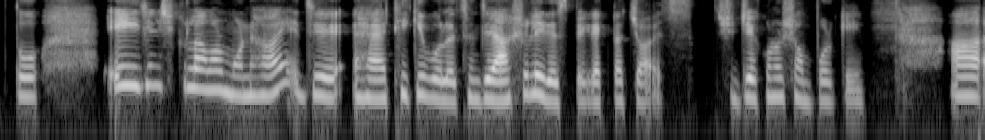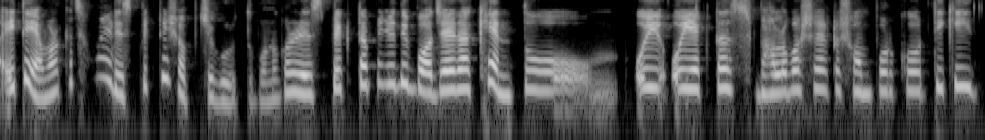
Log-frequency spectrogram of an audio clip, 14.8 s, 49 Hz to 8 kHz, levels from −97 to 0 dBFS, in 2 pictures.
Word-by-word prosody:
তো 240 - 0 0.7
এই 360 - +9
জিনিসগুলো 345 -2 0
আমার 305 0 -1
মনে 250 0 -4
হয় 270 +9 +1 0.2
যে 255 - +1 0.3
হ্যাঁ, 220 -1 +3
ঠিকই 260 -1 -2
বলেছেন 210 +1 -1
যে - - +5
আসলেই 260 +3 +2
respect 200 0 +2
একটা 210 - -8
choice - - 0 0.5
যেকোনো 235 +1 -1
সম্পর্কে। 205 - -10 0.8
আ - - +4 0.3
এটাই 430 - +3
আমার 260 +5 -4
কাছে 400 - -3
মনে 485 - -13
হয় 450 - -6
respect 340 +8 -3
টাই 475 -1 -3
সবচেয়ে 235 -3 -6
গুরুত্বপূর্ণ। 200 +1 -15
কারণ 280 0 -3
respect 320 +5 +2
টা - - -1
আপনি 385 - -12
যদি 385 +1 0
বজায় 300 +2 +5
রাখেন 320 +2 +2 0.2
তোম 300 -1 -6 0.4
ওই, 335 - +6 0.2
ওই, 320 - +5
একটা 330 - -3
স - - -1 0.2
ভালোবাসার 305 +4 -2
একটা 310 0 -11
সম্পর্ক 285 0 -7 0.2
টিকই 340 +1 -3
280 Hz, 175 wpm, -27 LUFS, 235-325 Hz, 0.8 s, এই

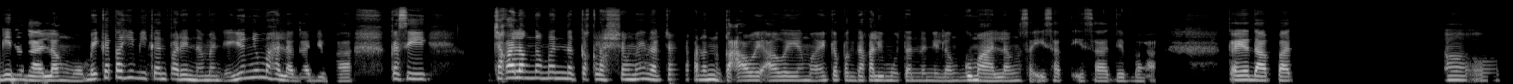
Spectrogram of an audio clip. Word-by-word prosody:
ginagalang 195 -4 +3
mo 165 - -5
may 230 +2 +3
katahimikan 300 -4 -1
pa 240 - +1
rin 225 -1 +3
naman 195 0 -3
eh, 180 +4 -5
yun 290 +3 -2
yung 330 - -3
mahalaga, 170 -9 -1
di 170 0 -8
ba? 160 +1 -5 0.4
Kasi 250 -1 +3 0.6
tsaka 290 +2 +8
lang 305 -1 +6
naman 290 -1 -2
nagka-clash 240 -4 -2
yang 230 - +2
mga 240 - -2
yan 225 - +2
at - - -28 0.2
saka 225 0 -5
lang 215 +1 +3
nag-aaway-away 190 0 0
yang - - -5
mga 175 - -6
yan - - -39
kapag 190 -2 -6
nakalimutan 190 -2 -2
na 175 - -8
nilang 170 0 -7
gumalang 170 -3 +2
sa 175 - -7
isa't 170 -1 -6
isa, 160 0 -5
di 165 - -8
ba? 160 -1 -12 0.8
Kaya 210 0 +7
dapat 185 -1 +4 1.5
Oo. 200 -2 -5
195 Hz, 165 wpm, -25 LUFS, 180-240 Hz, 1.5 s, tsaka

